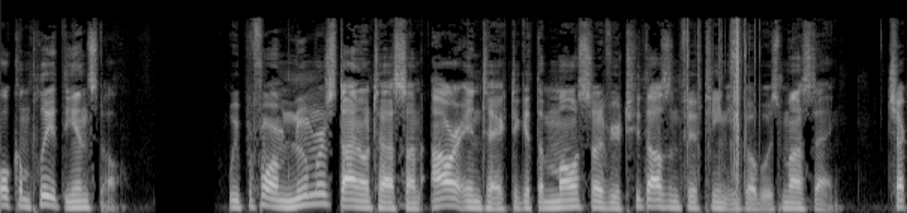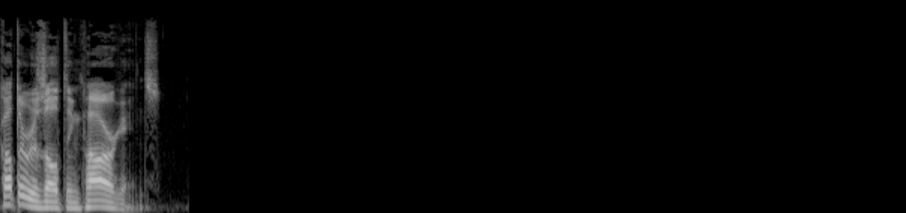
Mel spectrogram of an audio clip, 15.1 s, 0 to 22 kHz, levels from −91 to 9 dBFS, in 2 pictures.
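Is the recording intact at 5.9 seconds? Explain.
No, 5.9 seconds falls right inside a burst of cable scratch noise running from about 5.70 to 6.33 s. You get a dense, uneven scratchy rustle over the sound, sitting roughly 10 dB under it. The likely cause is a worn cable, connector or control being moved, with its contact resistance jumping around quickly and spraying those ragged noise bursts into the signal for that moment.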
